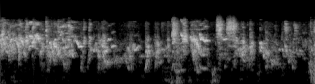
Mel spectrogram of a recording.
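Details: Nonstop high budgie warble: scratchy chirps and squeaky notes running together without a break.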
